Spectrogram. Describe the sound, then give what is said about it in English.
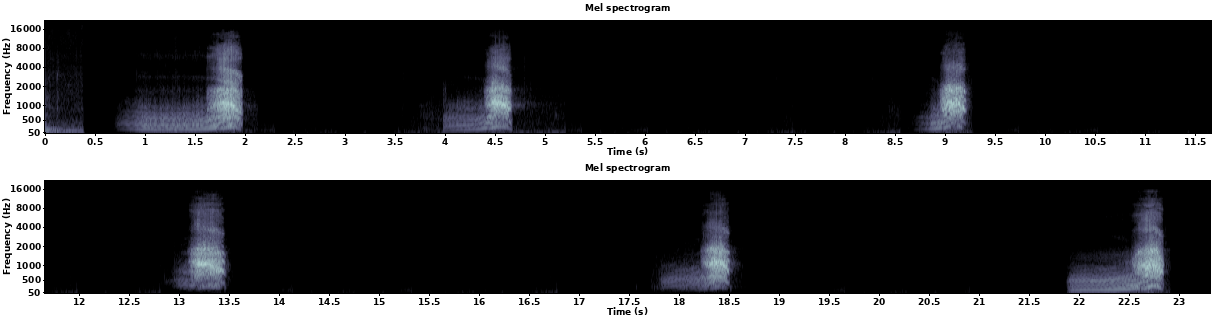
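A gray fox makes six spaced calls, each a short rough growl that rises into a sharp, loud bark, repeated every few seconds, with silence in between. “And I have one more sound of the gray fox for us to take a listen to. This has a little bit of a growl with a bark at the end of it.”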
